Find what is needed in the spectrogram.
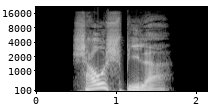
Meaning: actor
- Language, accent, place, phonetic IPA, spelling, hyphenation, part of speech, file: German, Germany, Berlin, [ˈʃaʊ̯ˌʃpiːlɐ], Schauspieler, Schau‧spie‧ler, noun, De-Schauspieler.ogg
